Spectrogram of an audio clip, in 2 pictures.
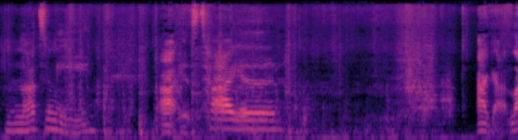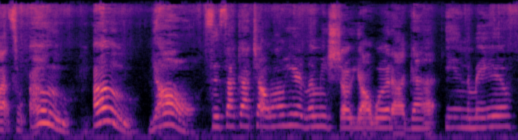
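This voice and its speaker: While hosting a crafting livestream, a woman chats casually and folksily, talking straight to her viewers. Her medium-pitched voice is gravelly, with background noise audible.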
